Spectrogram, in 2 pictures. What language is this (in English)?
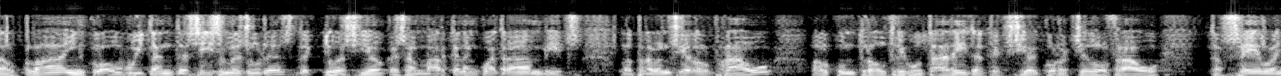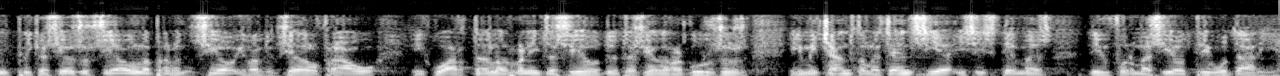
Catalan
